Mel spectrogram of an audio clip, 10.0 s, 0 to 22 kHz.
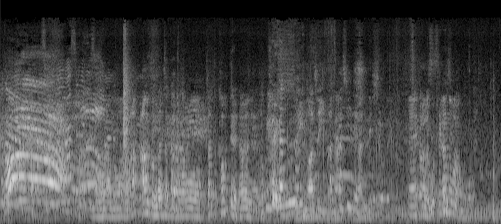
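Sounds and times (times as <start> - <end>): long drawn-out shout: 0.0 - 2.1
players calling out and talking: 0.0 - 9.8.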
